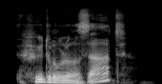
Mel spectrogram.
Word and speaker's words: Hydrolysat: Also das Hydrolysat oder Hydrolysat, so richtig ausgesprochen, stammt oft aus Feder-, Soja- und Hühnerprotein.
